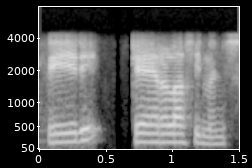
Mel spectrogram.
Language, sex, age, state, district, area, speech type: Malayalam, male, 18-30, Kerala, Malappuram, rural, conversation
